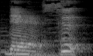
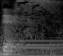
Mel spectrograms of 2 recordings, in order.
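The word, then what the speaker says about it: です: Kung mapapansin niyo may vowel di voicing ulit and that is yung word na des. Kung babasahin natin, para siyang des. Pero actually pino-pronounce siya as des at paggalang ito sa Japan kung may des.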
